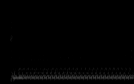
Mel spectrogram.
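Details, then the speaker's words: CAT 613C military scraper that sat for years, fitted with a new fuel pump and filters, key switched on: steady faint electric hum with a high buzz starts abruptly, holds, then stops; fuel pump running normally. "Running. >> Is that the one back there we added? >> Sounds like it."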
